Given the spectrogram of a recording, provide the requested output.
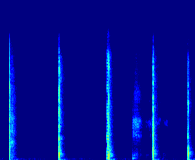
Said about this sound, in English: That's me starting a slow clap for you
